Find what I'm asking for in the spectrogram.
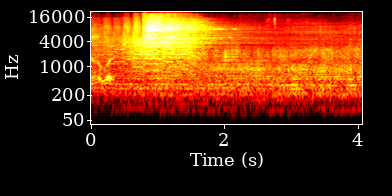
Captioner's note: planes roaring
